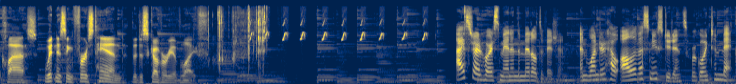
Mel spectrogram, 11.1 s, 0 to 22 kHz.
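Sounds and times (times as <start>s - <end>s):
baby chick peeping: 3.6s - 6.6s.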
